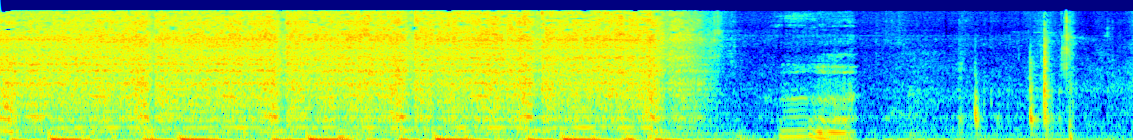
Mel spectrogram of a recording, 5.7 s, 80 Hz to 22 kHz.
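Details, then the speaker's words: 53-plate MG TF non-runner with missing catalytic converter, cranking: uneven lumpy beats about ninety a minute, never catching; sounds like low compression, owner suspects. "i'm sure you'll agree that sounds like low compression that's low compression as it sounds like that"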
